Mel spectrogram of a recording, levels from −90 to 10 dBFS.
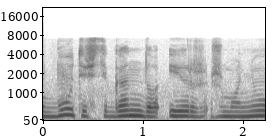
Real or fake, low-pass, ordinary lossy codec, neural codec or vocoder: real; 7.2 kHz; MP3, 96 kbps; none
